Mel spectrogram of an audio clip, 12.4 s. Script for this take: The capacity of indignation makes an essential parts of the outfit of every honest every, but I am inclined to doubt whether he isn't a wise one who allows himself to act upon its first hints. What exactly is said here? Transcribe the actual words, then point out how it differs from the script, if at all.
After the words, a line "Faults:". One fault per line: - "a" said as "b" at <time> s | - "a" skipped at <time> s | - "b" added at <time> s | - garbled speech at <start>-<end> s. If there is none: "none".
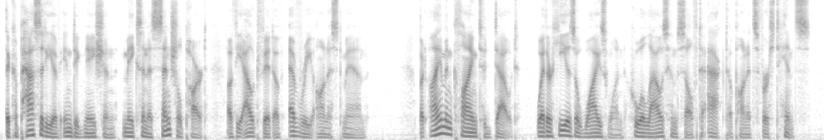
The capacity of indignation makes an essential part of the outfit of every honest man, but I am inclined to doubt whether he is a wise one who allows himself to act upon its first hints.
Faults:
- "parts" said as "part" at 2.7 s
- "every" said as "man" at 5.1 s
- "isn't" said as "is" at 8.5 s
